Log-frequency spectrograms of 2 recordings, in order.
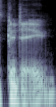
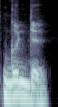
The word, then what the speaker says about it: Gundu: So the dog's name, like the way people pronounce it here is Gudu, but in Hindi it's Gundu.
